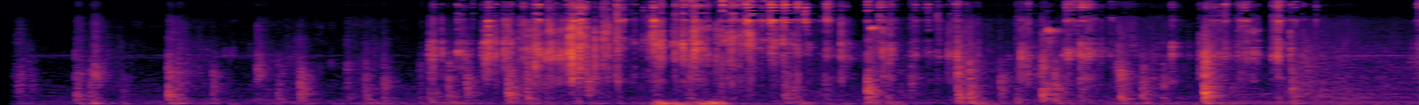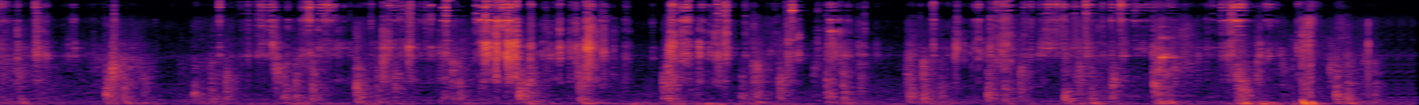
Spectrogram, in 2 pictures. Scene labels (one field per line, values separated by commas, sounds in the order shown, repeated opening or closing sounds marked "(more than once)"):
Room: hallway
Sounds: footsteps, keys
